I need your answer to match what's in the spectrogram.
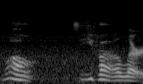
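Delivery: whispered aside. A player voices a character whispering to another about a third, whisper. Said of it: "Boss is going to whisper to Briar".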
